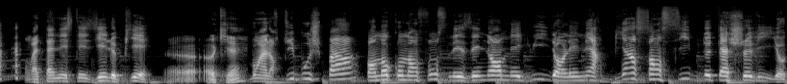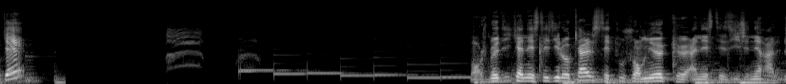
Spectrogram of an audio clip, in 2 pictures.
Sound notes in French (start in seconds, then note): 9.5 Cri de corbeau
